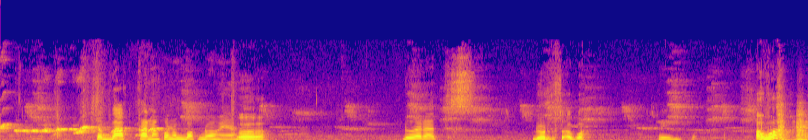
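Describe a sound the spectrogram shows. A young woman speaks playfully and close by.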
